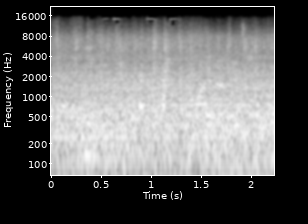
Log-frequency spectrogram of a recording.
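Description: Steady running and road noise inside the cabin of a moving bus, with faint passenger talk and a single short sharp click a little under a second in.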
